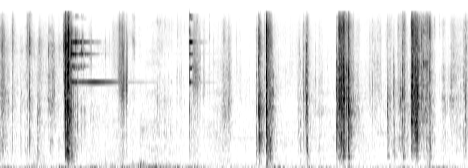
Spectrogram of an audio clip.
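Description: Cardboard packing being pulled, torn and crumpled out of the box around a new motorcycle jack. It comes as a string of about six rough scraping, crunching handling noises, with a brief ringing tone after the first loud one.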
